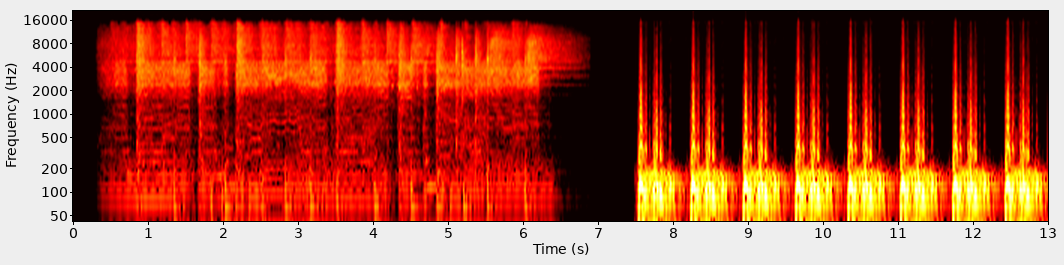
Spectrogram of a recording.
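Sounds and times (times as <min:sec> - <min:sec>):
heartbeat: 0:07.5 - 0:13.0.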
